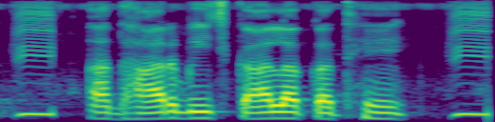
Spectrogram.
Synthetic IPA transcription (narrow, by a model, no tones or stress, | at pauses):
əd̪ʱaːɾbiːt͡ʃkaːləkət̪ʰɦẽ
